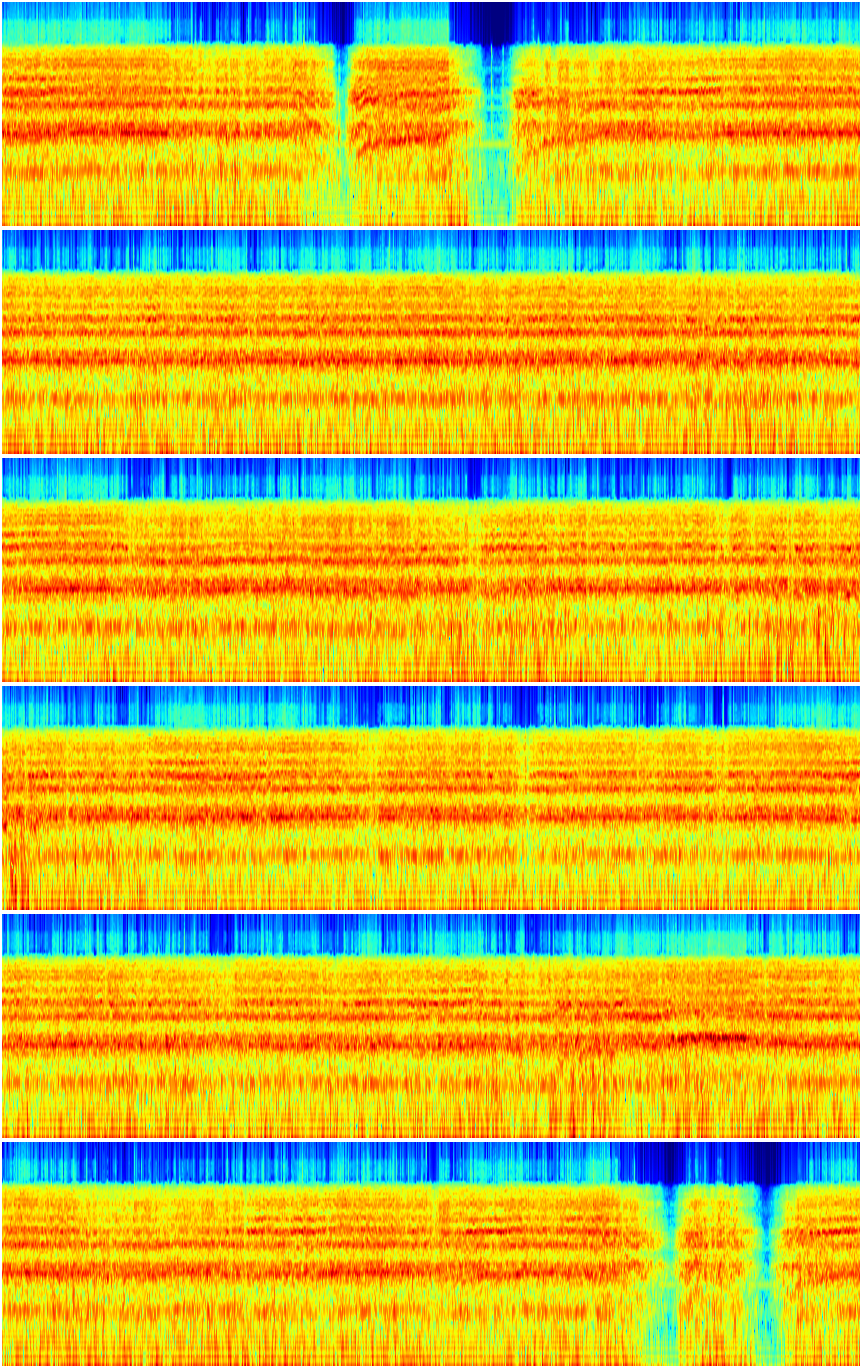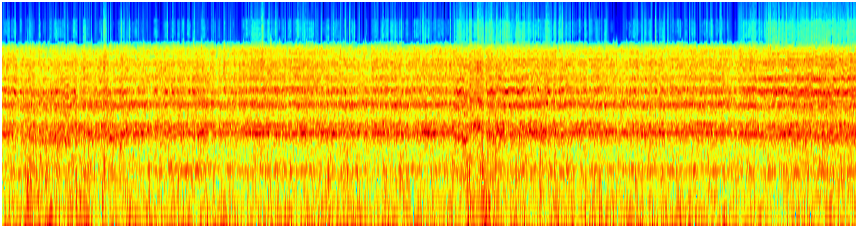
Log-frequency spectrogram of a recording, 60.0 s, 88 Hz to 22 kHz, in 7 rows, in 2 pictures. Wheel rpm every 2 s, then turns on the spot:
230, 160, 120, 220, 230, 230, 230, 230, 230, 220, 210, 230, 230, 220, 230, 230, 230, 230, 230, 220, 240, 240, 220, 220, 160, 130, 220, 230, 230, 220.
none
